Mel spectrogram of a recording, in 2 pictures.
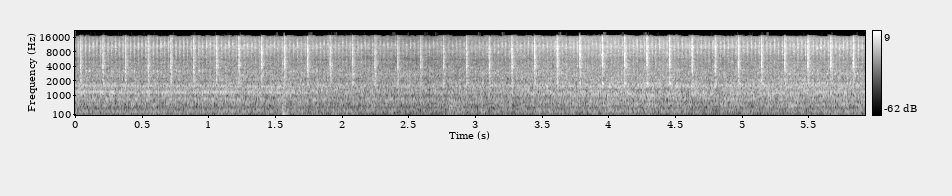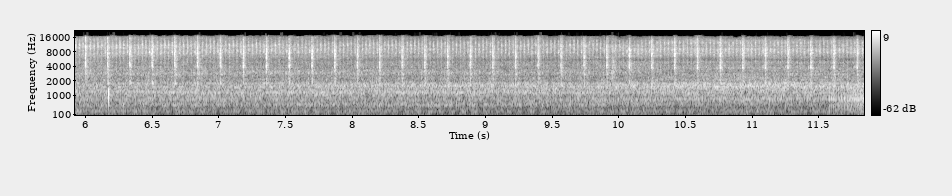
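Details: Car engine at idle on a cloudy, chilly, rainy day: steady light ticking about three per second, rising with throttle, on second start of the day, disappearing after 15-20 minutes; cause unknown.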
